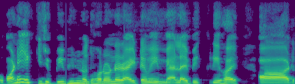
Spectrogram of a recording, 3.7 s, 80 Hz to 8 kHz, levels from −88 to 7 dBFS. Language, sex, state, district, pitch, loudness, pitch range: Bengali, male, West Bengal, Kolkata, 150 Hz, -14 LUFS, 140-170 Hz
